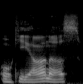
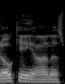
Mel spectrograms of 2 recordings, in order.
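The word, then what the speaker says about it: Ὠκεανός: Procularum, and of course the Greek pronunciation of the name Okeanos would be more correct. I don't know if he pronounces it that way, but Okeanos Procularum would be more classical Hellenic.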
